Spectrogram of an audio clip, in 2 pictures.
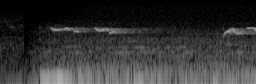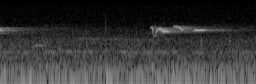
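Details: Mistle thrush song in a forest in early spring, near Neuchâtel: three short, melancholy, monotone fluting phrases about two seconds apart, each pitched at much the same level, over a low background rumble.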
